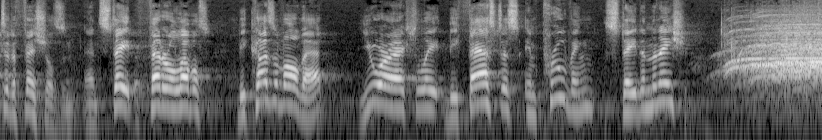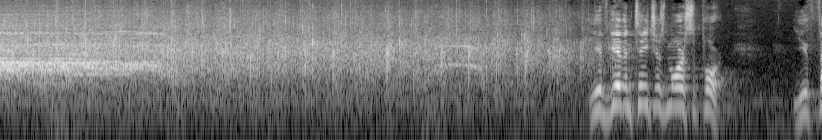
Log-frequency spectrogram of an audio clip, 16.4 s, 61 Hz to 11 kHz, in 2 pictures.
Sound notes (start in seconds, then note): 12.3 applause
